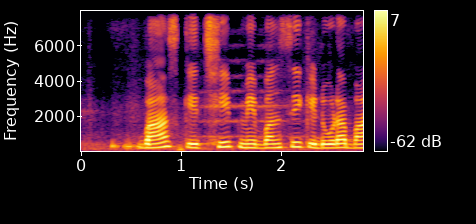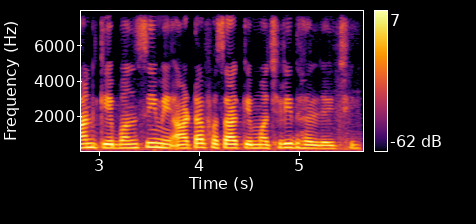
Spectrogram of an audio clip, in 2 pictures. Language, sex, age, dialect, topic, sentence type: Magahi, female, 60-100, Western, agriculture, statement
